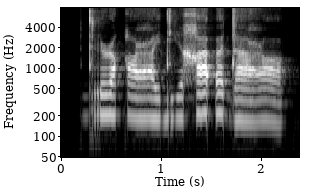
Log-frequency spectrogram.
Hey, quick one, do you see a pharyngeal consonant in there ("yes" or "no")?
yes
